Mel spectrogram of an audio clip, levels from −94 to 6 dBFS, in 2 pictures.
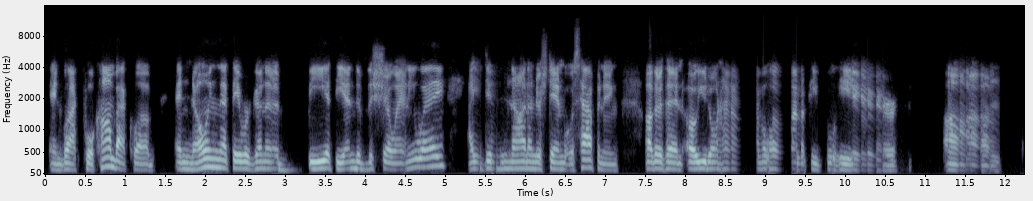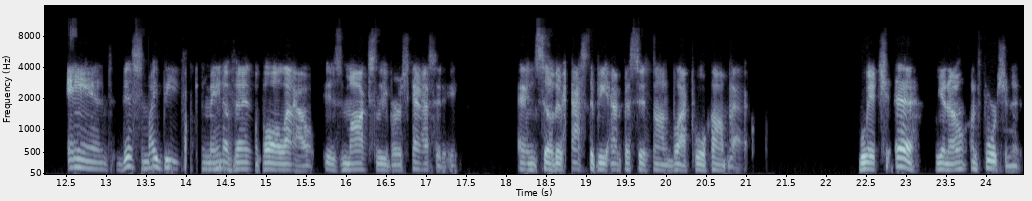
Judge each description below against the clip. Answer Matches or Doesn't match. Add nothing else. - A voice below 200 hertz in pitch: Matches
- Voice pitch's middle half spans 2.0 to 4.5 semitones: Matches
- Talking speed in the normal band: Matches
